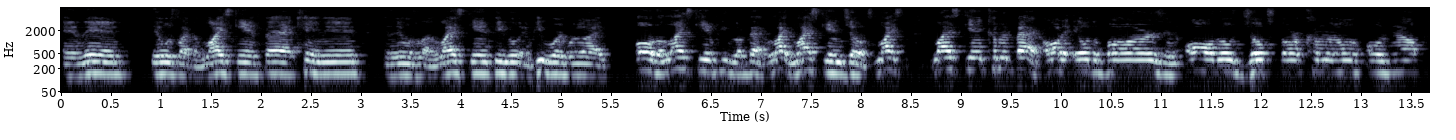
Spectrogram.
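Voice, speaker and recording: A man's voice: fairly high pitch, fairly even intonation, normal speed, hardly any pauses, a little mellow. A man in his late thirties hosting a live show, talking in a rambling way and often checking in with "okay?". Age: 30s. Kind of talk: casual live commentary. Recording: echoey room, a bit far from mic.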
